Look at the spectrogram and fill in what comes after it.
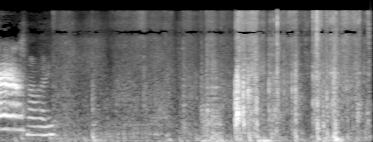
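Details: A cat at dinnertime gives one short, clear meow at the start that drops in pitch, followed by soft clicks and eating noises in a quiet indoor room.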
